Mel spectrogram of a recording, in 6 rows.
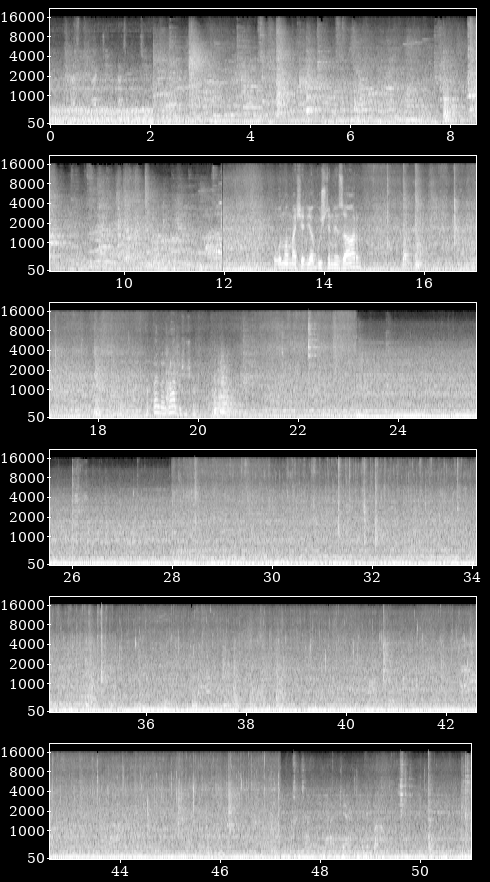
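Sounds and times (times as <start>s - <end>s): food sizzling in oil: 28.0s - 47.2s.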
